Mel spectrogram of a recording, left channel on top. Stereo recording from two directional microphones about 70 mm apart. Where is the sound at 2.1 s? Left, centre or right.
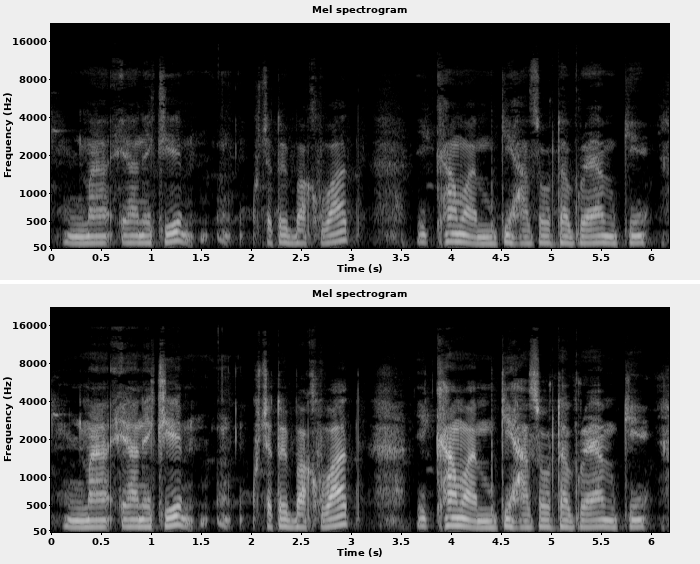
Right.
